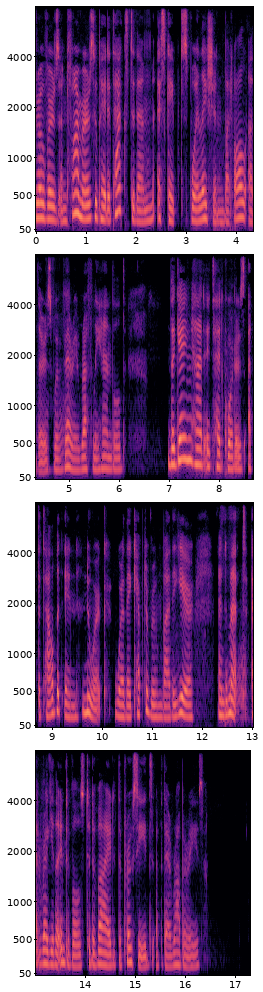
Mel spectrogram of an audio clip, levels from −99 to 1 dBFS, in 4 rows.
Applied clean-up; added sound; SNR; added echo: neural mask model Resemble Enhance denoiser.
